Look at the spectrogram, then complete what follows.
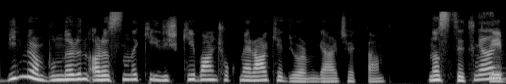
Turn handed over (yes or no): no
